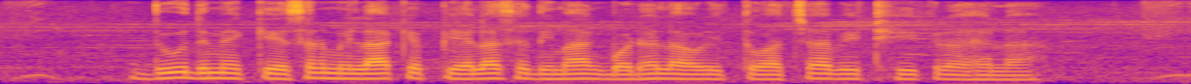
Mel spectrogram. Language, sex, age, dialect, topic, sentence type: Bhojpuri, male, 18-24, Northern, agriculture, statement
